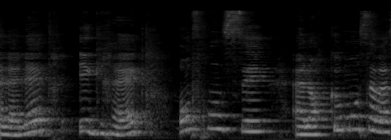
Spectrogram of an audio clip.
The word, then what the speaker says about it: ي: va se prononcer ye ça se prononce comme y de le mot le prénom de Yanis ya ya Yanis ou de le mot par exemple yoga yo yo yoga on entend bien le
